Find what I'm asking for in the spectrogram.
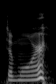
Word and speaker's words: Damore: Is that how you pronounce his last name, Brooke? Damore? – Yes, I believe so.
